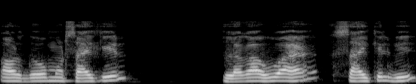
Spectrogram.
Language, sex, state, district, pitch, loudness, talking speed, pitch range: Hindi, male, Bihar, Sitamarhi, 160 Hz, -18 LUFS, 145 wpm, 150-170 Hz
